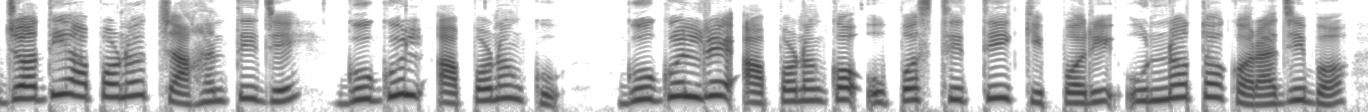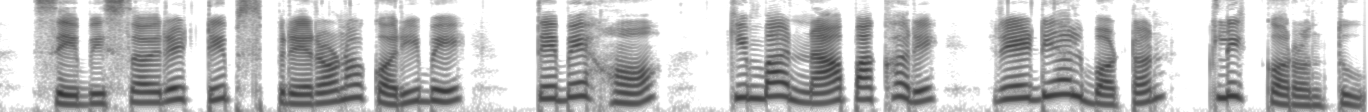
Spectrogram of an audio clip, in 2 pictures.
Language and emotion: Odia, neutral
